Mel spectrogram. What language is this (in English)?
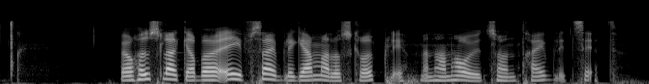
Swedish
